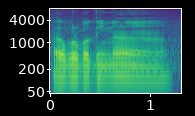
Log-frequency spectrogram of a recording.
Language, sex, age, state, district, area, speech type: Tamil, male, 60+, Tamil Nadu, Mayiladuthurai, rural, spontaneous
